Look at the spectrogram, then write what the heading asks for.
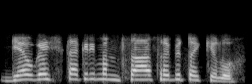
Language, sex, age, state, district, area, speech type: Kashmiri, male, 45-60, Jammu and Kashmir, Baramulla, rural, conversation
